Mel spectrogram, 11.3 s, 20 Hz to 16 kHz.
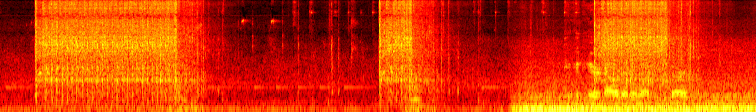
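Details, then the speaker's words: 2015 Chevy Equinox after fuel rail and fuel injector replacement, fuel pump cycled before cranking: cranks briefly, catches cleanly, settles into steady, even low idle with no misses or stumbles; good start. "There you go, a good start."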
